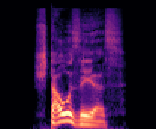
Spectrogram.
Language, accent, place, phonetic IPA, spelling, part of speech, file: German, Germany, Berlin, [ˈʃtaʊ̯zeːs], Stausees, noun, De-Stausees.ogg
- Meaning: genitive singular of Stausee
